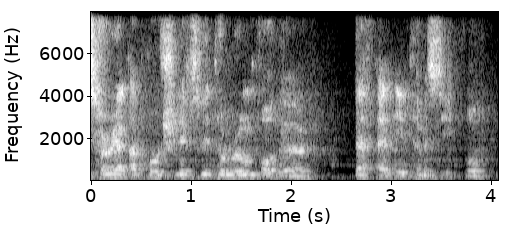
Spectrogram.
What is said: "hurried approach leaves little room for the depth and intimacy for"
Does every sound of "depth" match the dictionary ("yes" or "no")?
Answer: no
